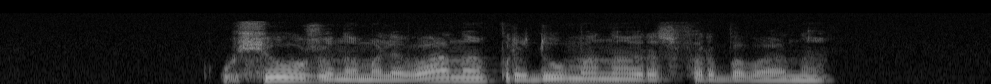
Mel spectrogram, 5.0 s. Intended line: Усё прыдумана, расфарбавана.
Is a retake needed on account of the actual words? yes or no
yes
